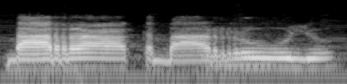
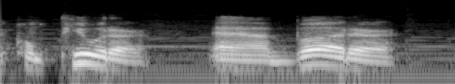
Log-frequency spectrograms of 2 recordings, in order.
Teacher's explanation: O flap T, ele não pode prolongar. Então é computer, butter, eu não posso prolongar.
